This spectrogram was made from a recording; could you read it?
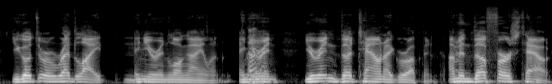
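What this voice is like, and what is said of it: Long Island New York accent. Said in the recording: “you kind of have a Boston lilt ... it's a Long Island accent which has been enhanced, most likely from being a New York City cop”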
